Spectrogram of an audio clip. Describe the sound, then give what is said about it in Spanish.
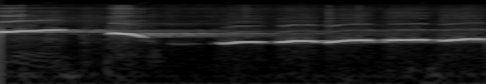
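Someone whistles a rock song melody, a clear sustained tone that glides between pitches in a few phrases, fairly loud with no talking over it. “Me encantaría silbar bien.”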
